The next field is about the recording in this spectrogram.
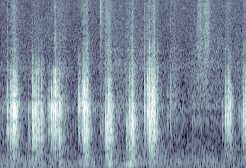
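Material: Chocolate.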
